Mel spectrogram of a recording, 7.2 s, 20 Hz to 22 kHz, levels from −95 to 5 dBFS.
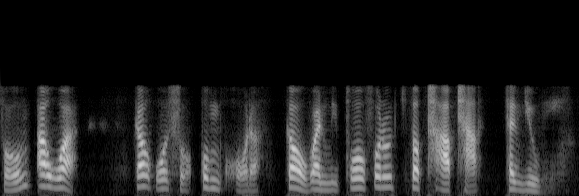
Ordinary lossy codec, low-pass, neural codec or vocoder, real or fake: none; 3.6 kHz; codec, 16 kHz, 0.3 kbps, FocalCodec; fake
